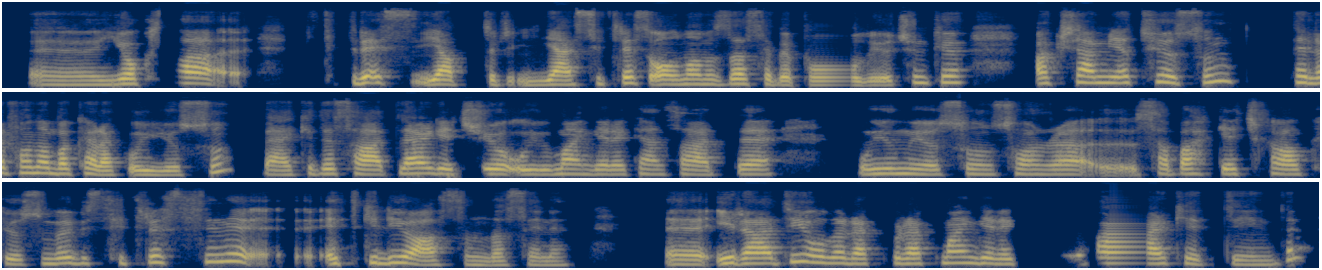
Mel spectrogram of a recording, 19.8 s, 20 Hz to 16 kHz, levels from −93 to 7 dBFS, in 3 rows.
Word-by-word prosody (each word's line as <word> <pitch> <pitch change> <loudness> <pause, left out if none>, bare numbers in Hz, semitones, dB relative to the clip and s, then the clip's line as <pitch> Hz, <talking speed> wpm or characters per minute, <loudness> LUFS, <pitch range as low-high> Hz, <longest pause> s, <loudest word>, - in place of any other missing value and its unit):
Eee, 175 -1 -4
yoksa 225 - +2 0.4
stres 255 0 +2
yaptır, 185 -2 +2
yani 180 +2 +3
stres 215 +6 0
olmamıza 195 +1 +4
sebep 165 -5 -2
oluyor. 160 -1 -1
Çünkü 260 +5 -2 0.3
akşam 255 +3 +3
yatıyorsun, 270 +3 0 0.3
telefona 240 -2 +2
bakarak 205 -5 +3
uyuyorsun. 175 - -2
Belki 180 +3 -2
de 210 - +2
saatler 210 +2 +3
geçiyor, 210 -2 +1
uyuman 195 +1 0
gereken 195 +1 -3
saatte 195 +1 -2 0.4
uyumuyorsun. 200 -1 -2
Sonra, 195 -1 -2
ııı, 470 -2 -7
sabah 210 - -2
geç 205 0 -3
kalkıyorsun. 200 0 -1
Böyle 235 0 +1
bir - - -5
stresini, 270 +7 -3
eee, 300 - 0
etkiliyor 255 - +1
aslında 170 -1 -2
senin. 165 0 -10 0.5
Eee, 190 -1 +2
iradi 225 +5 +4
olarak 220 -5 +1
bırakman 225 +3 +1
gerektiğini 235 +6 -4
fark 230 -1 +1
ettiğinde 185 -2 -6
210 Hz, 125 wpm, -21 LUFS, 190-235 Hz, 0.5 s, olmamıza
